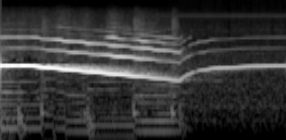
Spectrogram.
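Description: Electronic sound effect closing a TV programme's title sting. A single steady tone slides smoothly down in pitch over about two seconds, then swoops back up and holds, fading, with the last of the jingle music dying away beneath it.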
